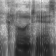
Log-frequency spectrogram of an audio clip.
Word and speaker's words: Claudius: I sort of anglicized to Claudius, but I think it would be pronounced Claudius in Latin.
